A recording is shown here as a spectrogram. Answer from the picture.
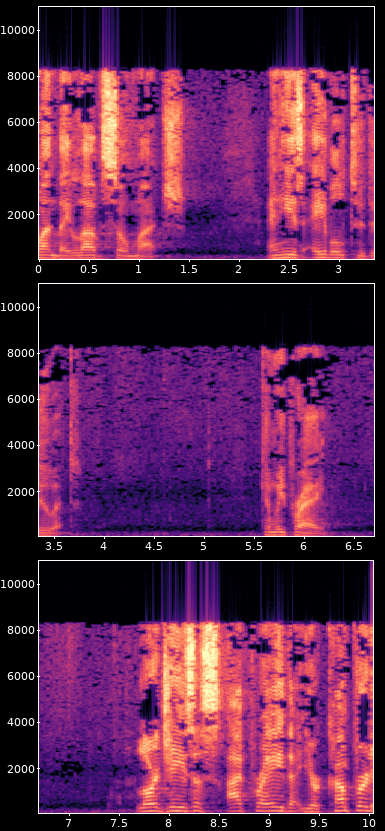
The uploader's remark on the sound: Delivered during Tabitha Harkins funeral at Lakeside Baptist Church.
